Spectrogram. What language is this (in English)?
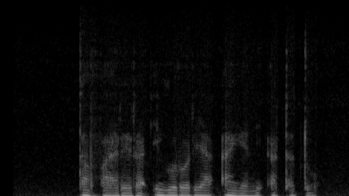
Kikuyu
